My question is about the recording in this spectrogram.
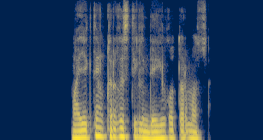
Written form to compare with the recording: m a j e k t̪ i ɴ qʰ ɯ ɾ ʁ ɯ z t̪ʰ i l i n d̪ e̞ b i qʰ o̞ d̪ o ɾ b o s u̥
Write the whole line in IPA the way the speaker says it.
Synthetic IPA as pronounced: m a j e k t̪ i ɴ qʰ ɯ ɾ ʁ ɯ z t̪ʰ i l i n d̪ e̞ ɡ i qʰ o̞ t̪ o ɾ m o s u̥

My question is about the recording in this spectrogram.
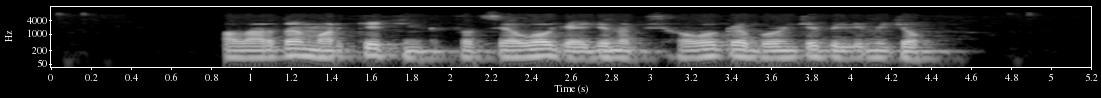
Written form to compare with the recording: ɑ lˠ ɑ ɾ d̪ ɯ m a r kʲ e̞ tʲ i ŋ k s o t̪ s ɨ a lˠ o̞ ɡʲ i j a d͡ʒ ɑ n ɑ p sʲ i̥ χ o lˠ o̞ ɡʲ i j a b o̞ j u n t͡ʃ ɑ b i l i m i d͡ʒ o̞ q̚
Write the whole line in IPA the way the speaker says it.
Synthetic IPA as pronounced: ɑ lˠ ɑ ɾ d̪ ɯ m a r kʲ e̞ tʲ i ŋ k s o t̪ s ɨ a lˠ o̞ ɡʲ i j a d͡ʒ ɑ n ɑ p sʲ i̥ χ o lˠ o̞ ɡʲ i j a b o̞ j u n t͡ʃ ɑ b i l i m i d͡ʒ o̞ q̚

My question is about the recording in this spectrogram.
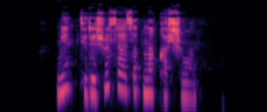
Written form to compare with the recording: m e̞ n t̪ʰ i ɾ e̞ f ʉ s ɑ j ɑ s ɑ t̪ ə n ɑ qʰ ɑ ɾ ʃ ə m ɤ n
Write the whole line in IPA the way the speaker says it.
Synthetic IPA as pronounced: m e̞ n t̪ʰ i ɾ e̞ ʃ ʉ s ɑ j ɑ s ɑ t̪ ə n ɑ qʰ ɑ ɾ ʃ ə m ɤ n

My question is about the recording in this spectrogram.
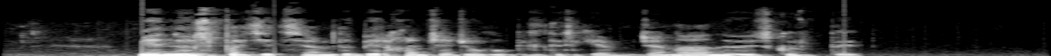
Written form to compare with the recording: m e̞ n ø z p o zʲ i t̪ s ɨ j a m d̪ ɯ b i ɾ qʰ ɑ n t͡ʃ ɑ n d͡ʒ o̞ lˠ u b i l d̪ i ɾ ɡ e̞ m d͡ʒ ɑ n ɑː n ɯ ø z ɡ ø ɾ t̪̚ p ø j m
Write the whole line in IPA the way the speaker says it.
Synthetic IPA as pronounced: m e̞ n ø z p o zʲ i t̪ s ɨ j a m d̪ ɯ b i ɾ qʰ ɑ n t͡ʃ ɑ d͡ʒ o̞ lˠ u b i l d̪ i ɾ ɡ e̞ m d͡ʒ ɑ n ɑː n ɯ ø z ɡ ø ɾ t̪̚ p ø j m

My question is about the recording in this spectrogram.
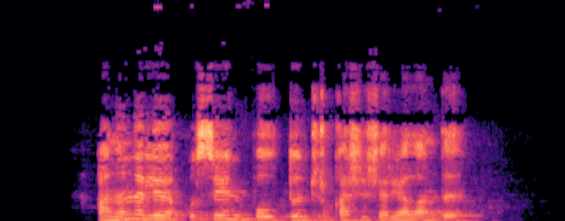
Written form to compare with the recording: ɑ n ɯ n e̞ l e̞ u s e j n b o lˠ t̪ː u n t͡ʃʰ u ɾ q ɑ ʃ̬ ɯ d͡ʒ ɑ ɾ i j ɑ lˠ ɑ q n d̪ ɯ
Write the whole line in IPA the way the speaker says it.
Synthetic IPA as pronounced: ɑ n ɯ n e̞ l e̞ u s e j n b o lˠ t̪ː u n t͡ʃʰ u ɾ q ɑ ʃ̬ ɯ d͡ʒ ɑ ɾ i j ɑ lˠ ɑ n d̪ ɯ

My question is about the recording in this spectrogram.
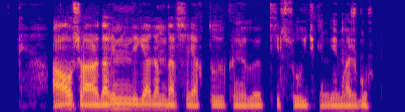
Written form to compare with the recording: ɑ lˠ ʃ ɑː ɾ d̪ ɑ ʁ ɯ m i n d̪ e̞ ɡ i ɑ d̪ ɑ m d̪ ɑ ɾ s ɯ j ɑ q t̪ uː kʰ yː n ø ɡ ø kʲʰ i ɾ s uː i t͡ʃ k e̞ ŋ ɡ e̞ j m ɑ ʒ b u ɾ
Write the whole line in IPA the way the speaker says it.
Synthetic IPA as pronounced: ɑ lˠ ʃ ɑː ɾ d̪ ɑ ʁ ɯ m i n d̪ e̞ ɡ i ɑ d̪ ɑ m d̪ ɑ ɾ s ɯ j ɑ q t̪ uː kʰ y n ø ɡ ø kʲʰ i ɾ s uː i t͡ʃ k e̞ ŋ ɡ e̞ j m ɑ ʒ b u ɾ

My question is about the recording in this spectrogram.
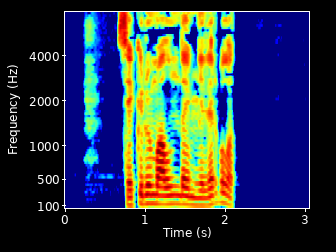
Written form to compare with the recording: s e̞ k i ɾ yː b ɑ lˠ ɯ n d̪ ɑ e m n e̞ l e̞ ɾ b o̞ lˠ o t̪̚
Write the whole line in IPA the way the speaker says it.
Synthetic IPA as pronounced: s e̞ k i ɾ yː m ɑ lˠ ɯ n d̪ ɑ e m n e̞ l e̞ ɾ b o̞ lˠ o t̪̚

